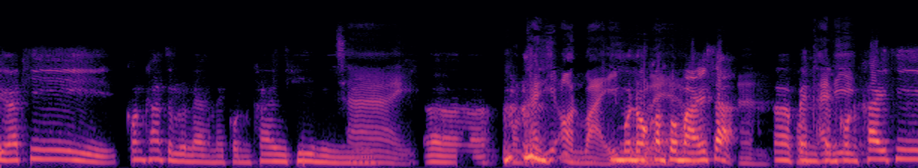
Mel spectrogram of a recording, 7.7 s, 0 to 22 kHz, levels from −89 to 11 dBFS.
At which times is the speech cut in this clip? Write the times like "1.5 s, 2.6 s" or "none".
3.4 s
